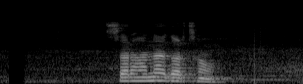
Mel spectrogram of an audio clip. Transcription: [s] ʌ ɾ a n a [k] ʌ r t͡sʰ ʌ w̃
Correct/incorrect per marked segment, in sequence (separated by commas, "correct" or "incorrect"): correct, incorrect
